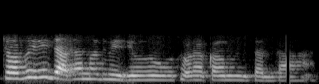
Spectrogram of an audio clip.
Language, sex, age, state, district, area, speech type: Hindi, female, 30-45, Madhya Pradesh, Seoni, urban, conversation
